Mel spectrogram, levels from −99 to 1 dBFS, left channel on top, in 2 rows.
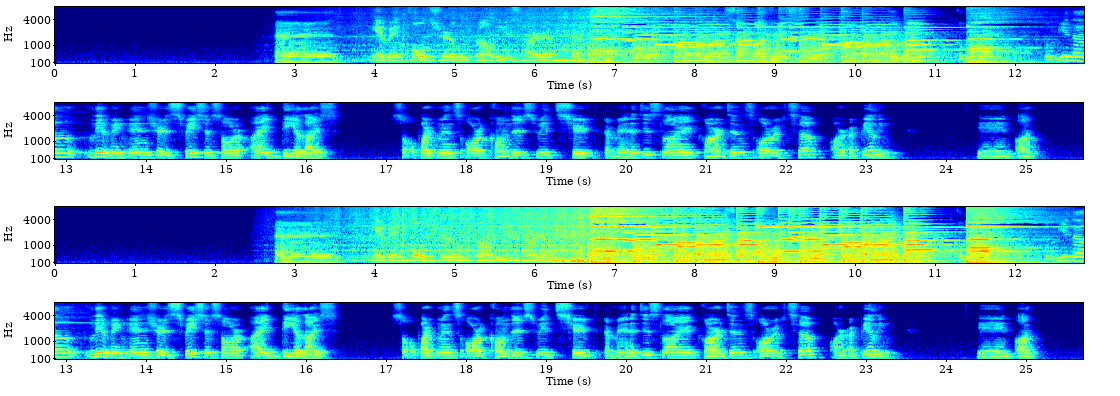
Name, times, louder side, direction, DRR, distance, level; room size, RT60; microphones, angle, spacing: voice 1, 2.7-3.5 3.9-7.0 7.8-9.3 10.4-11.8 12.3-16.4 17.1-23.3 24.4-25.0, right 1 dB, 20° right, 3 dB, 0.8 m, -37 dB
sound 1, 3.5-12.4, right 10 dB, 85° right, 0.3 m, -24 dB
3.7 x 3.4 x 3.6 m, 0.34 s
head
